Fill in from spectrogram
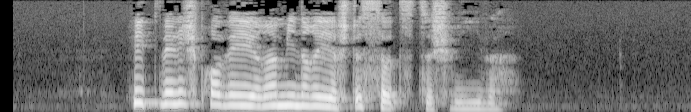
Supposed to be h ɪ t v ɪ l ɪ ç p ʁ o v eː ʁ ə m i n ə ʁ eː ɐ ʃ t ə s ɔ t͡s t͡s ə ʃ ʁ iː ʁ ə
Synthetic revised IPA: h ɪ t v ɪ l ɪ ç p ʁ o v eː ʁ ə m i n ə ʁ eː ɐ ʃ t ə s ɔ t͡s t͡s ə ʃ ʁ iː v ə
